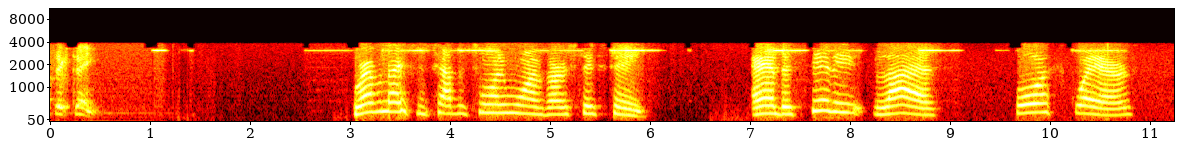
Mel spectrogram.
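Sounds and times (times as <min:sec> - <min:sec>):
speech: 0:00.0 - 0:00.6, 0:03.0 - 0:06.0, 0:07.0 - 0:09.0, 0:09.7 - 0:10.9
smoke detector chirp: 0:02.6 - 0:06.5, 0:07.1 - 0:10.8.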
